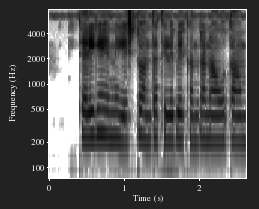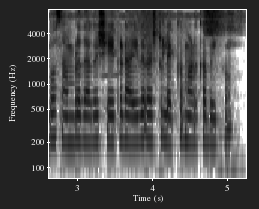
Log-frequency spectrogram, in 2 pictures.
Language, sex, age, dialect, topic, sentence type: Kannada, female, 18-24, Central, banking, statement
